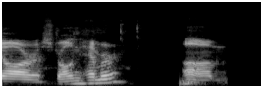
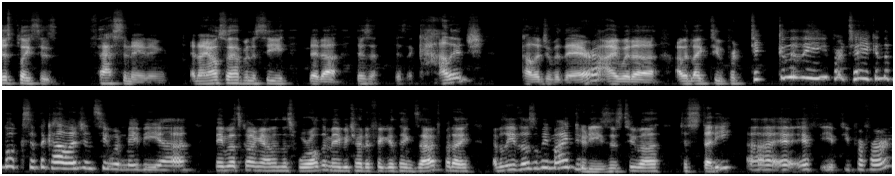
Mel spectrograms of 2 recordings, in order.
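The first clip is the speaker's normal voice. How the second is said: put-on little gnome girl voice, much higher pitch; 8 semitones higher than usual. Narrator voices a little gnome girl running over to the group, little gnome girl voice. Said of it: "the little gnome girl runs over and goes".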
